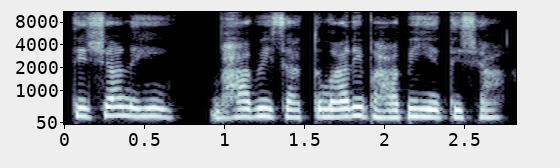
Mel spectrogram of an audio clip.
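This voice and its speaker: Brief: woman doing stern royal patriarch, firm orders, storybook read, mellow tone. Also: on the high side, steady tone, moderate pace, dry recording, clean studio sound, natural voice. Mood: fond. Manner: firm, commanding declarations. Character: stern royal father, older man, commanding.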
